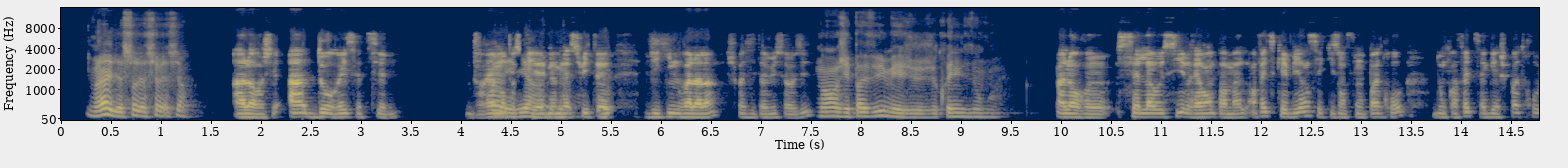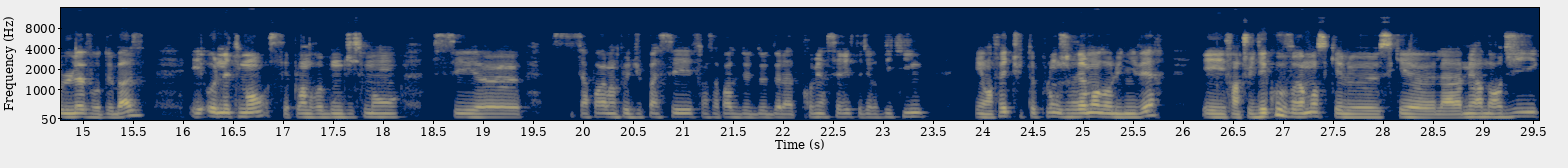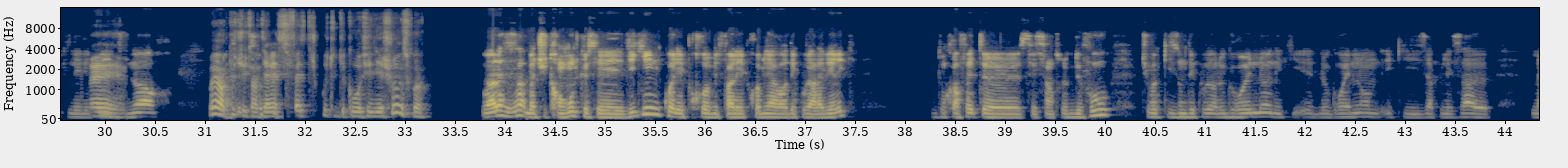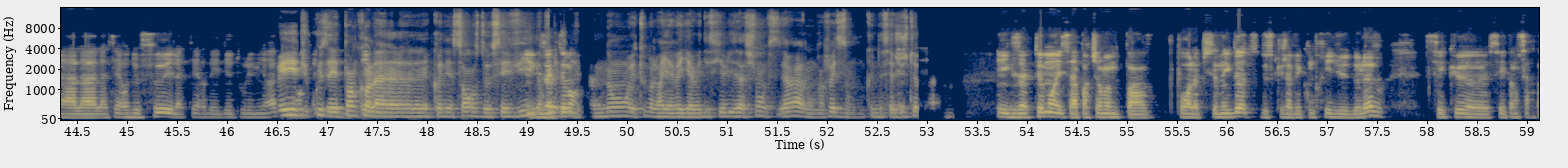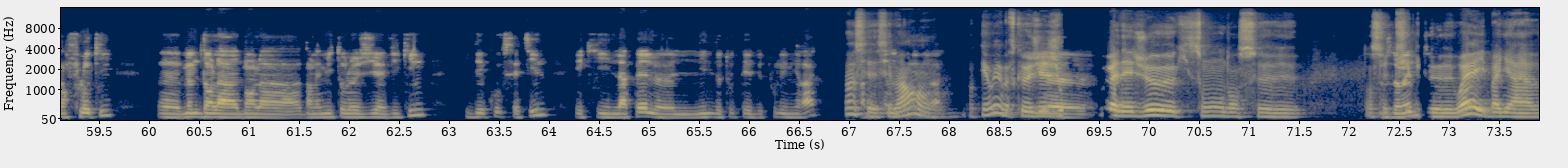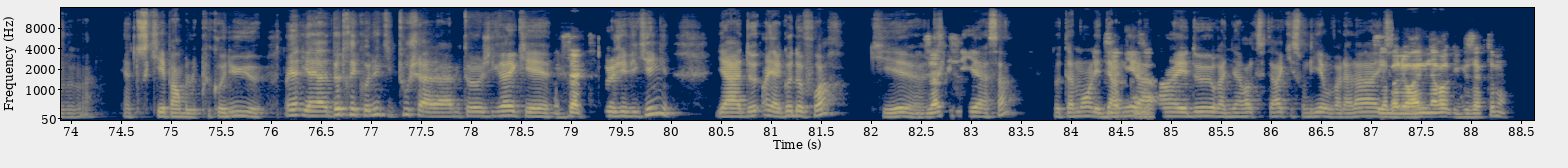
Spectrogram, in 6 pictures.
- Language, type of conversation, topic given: French, unstructured, Quelle série télévisée recommanderais-tu à un ami ?
- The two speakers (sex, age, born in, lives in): male, 20-24, France, France; male, 20-24, France, France
- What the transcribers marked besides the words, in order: stressed: "adoré"; other background noise; tapping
